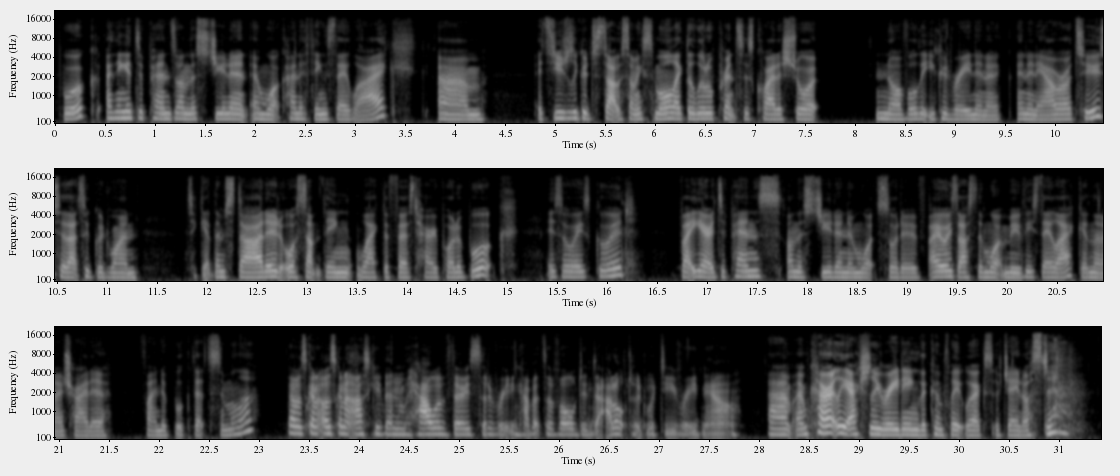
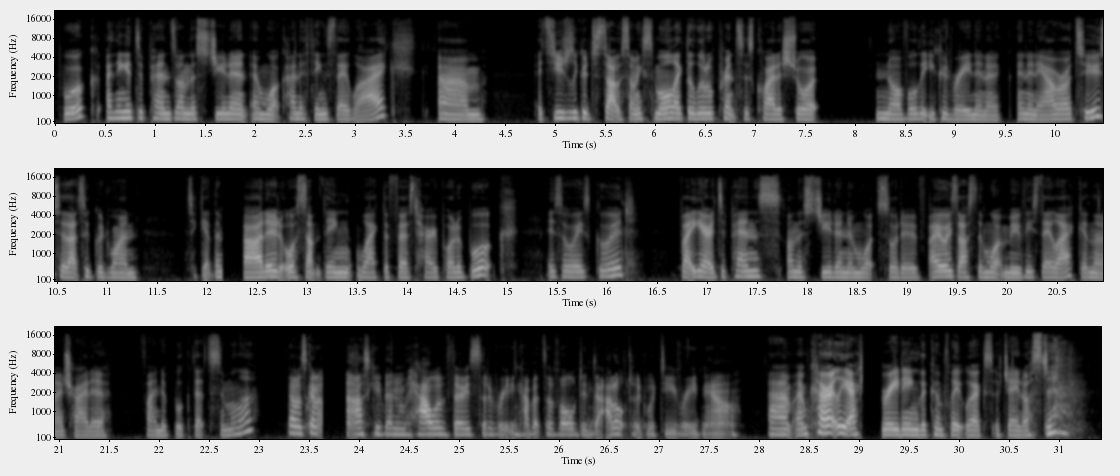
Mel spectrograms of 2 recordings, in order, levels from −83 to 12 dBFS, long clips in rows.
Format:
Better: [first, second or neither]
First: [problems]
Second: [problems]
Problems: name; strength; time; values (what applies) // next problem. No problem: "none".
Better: first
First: none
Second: audio cutting out; at 12 s, at 24 s and at 29 s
